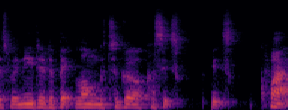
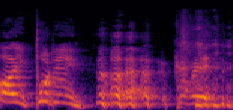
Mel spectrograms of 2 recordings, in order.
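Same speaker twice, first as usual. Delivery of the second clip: put-on shouting call, higher and louder; 14 dB louder than usual. Imagining calling a dog named Pudding in from the back door: mock calling a dog in. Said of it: "Can you imagine standing at back door saying".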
